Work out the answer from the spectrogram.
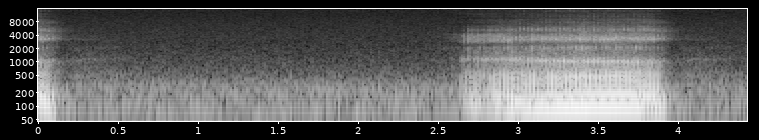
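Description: Quiet room noise, then one loud, deep, buzzing snore lasting about a second; typical snoring.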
